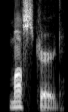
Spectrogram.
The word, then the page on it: mustard: American English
